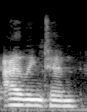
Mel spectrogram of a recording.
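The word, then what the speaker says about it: Islington: me I need to say I lington because when you say I and it's a silent s isn't it but I've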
